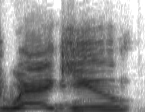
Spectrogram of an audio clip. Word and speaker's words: wagyu: the wagyu beef burgers or why you beef how you pronounce it anyway wag you it's wagyu it's in my belly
